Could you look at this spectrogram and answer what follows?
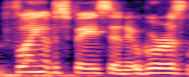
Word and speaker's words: Uhura: Did you say Ahura? Uhura. How do you say her name? Uhura, I think right? it's Uhura. Uhura.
